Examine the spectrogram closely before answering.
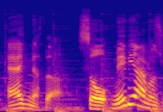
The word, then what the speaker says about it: Agnetha: to pronounce her name it's pronounced like saying any and yeta together fast and yeta so i did watch a video of that but you know what i've heard people say agnetha so maybe i was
